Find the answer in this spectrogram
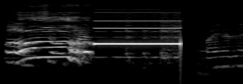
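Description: A raised voice cries out, then a loud, steady censor bleep lasts just under a second and cuts off sharply, masking a swear word.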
